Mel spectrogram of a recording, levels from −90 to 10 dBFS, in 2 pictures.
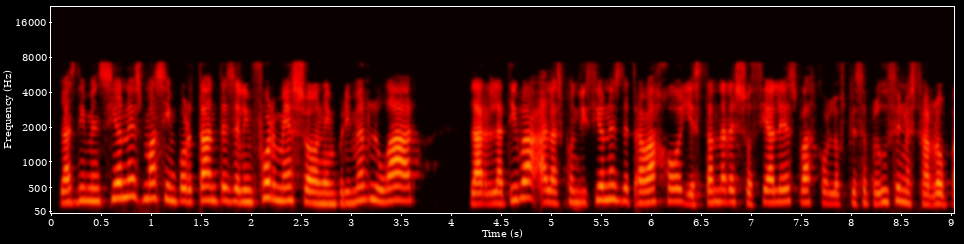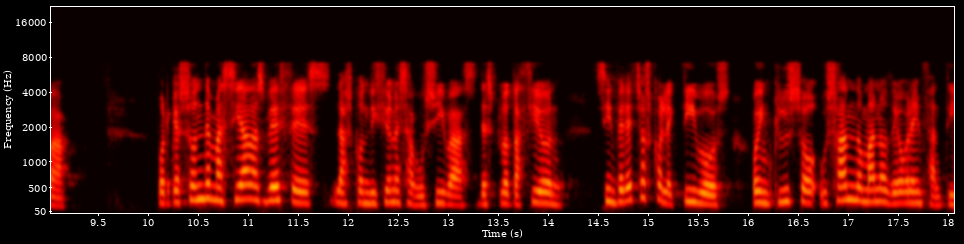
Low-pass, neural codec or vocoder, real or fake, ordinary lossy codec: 7.2 kHz; codec, 16 kHz, 2 kbps, X-Codec, HuBERT features, trained on LibriSpeech; fake; none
